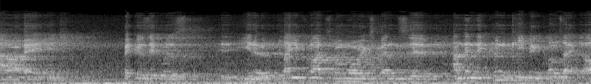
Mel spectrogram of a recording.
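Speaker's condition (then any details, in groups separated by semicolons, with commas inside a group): No condition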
